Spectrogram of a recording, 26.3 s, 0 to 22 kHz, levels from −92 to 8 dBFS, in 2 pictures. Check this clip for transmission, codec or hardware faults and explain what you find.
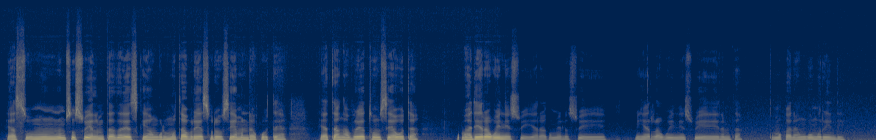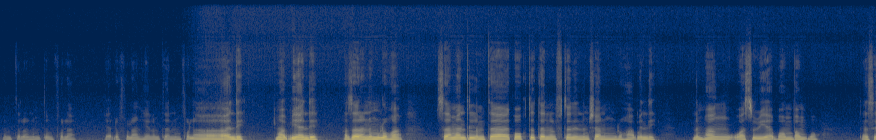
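Two automatic gain control faults show up, both responses to the talker's distance changing at the microphone.

From 7.54 to 15.98 s there is automatic gain rising. Around 7.5 s the talker moves back and the level drops by about 16 dB. The gain control compensates slowly, adding about 14 dB over roughly 8 s, so the voice and the room noise swell together.

From 16.11 to 24.73 s there is automatic gain falling. Around 16 s the talker comes closer, so the sound is loud at first while the gain is still high. The control then pulls back about 8 dB, and the voice and background sink together.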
